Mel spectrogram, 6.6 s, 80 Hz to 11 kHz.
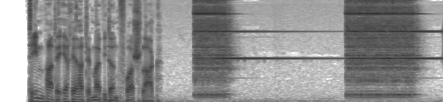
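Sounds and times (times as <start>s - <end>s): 
speech: 0.4s - 2.6s
FeTAp 611 telephone bell ringing: 2.9s - 6.6s.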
